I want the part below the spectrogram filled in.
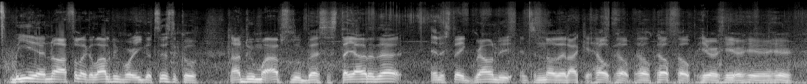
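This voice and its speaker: With noticeable background noise behind him, a man talks at a very fast pace in a fairly low pitch with fairly even intonation. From Tacoma, Washington, US Pacific Northwest. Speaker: podcast host. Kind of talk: casual monologue. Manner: casual, informal.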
